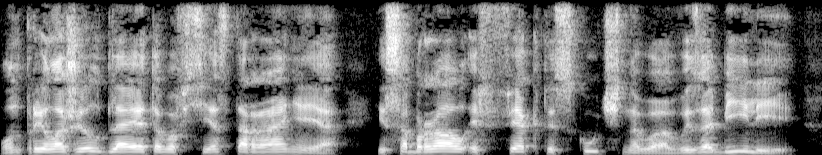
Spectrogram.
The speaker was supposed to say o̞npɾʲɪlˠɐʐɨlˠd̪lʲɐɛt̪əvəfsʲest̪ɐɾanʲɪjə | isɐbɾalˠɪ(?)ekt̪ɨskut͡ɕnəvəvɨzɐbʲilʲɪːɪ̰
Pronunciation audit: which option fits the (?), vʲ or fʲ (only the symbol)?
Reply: fʲ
